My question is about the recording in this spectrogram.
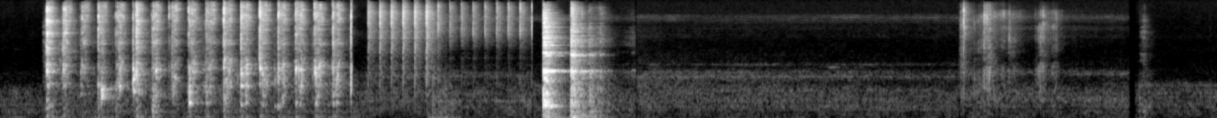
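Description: Eggs being beaten with a spoon in a stainless-steel bowl: a quick run of metal clinks, about seven strokes a second, for some three seconds, then softer. A little after five seconds a loud ringing metal clang as the steel wok is set on the gas stove, followed by a faint steady hiss of the lit burner.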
